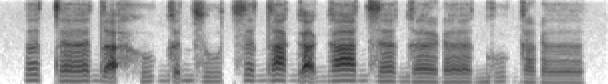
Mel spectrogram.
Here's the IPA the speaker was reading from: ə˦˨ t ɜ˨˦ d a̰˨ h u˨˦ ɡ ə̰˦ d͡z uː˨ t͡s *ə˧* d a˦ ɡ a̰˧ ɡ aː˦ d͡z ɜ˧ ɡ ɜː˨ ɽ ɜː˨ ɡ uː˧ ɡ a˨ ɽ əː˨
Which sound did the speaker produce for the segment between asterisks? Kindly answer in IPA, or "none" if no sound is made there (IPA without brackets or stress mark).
ə˦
